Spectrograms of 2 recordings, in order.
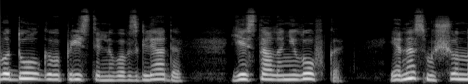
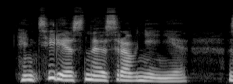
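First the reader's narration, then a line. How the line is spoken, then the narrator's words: Laughing. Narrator (Russian): засмеялся Вадим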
